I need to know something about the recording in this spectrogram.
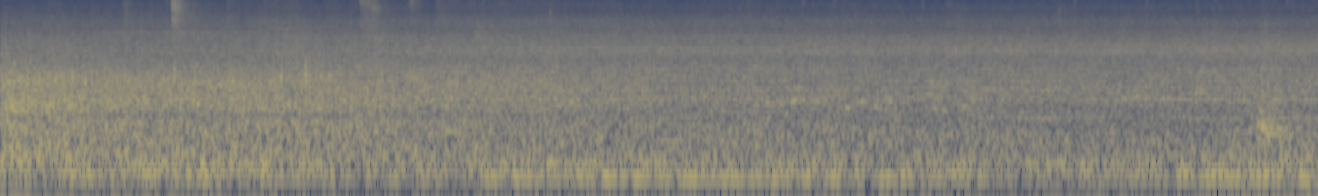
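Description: Tyres rumble over cobblestones as a vehicle drives along slowly.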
